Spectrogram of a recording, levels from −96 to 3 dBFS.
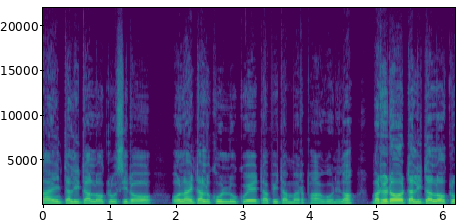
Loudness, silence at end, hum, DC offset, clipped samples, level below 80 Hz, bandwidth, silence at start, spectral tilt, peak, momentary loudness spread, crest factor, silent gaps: -25 LUFS; 0 s; none; under 0.1%; under 0.1%; -66 dBFS; 16.5 kHz; 0 s; -7 dB/octave; -8 dBFS; 13 LU; 16 dB; none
